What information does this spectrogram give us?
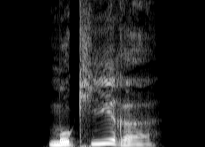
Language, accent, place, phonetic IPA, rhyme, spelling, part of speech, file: German, Germany, Berlin, [moˈkiːʁə], -iːʁə, mokiere, verb, De-mokiere.ogg
- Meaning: inflection of mokieren: 1. first-person singular present 2. singular imperative 3. first/third-person singular subjunctive I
